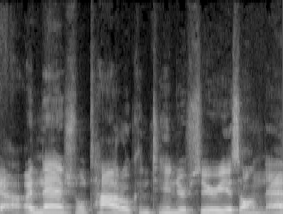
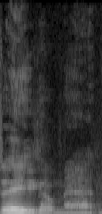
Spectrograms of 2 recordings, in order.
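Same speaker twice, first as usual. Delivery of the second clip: quiet aside; 9 semitones lower, 13 dB quieter than usual. Real, not acted. Quietly praising himself after redo.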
